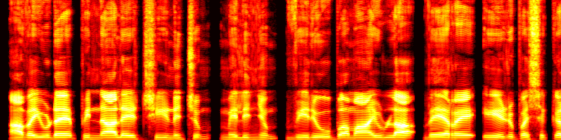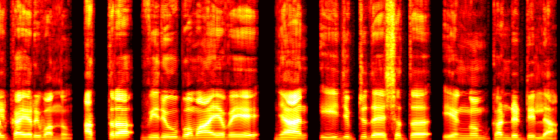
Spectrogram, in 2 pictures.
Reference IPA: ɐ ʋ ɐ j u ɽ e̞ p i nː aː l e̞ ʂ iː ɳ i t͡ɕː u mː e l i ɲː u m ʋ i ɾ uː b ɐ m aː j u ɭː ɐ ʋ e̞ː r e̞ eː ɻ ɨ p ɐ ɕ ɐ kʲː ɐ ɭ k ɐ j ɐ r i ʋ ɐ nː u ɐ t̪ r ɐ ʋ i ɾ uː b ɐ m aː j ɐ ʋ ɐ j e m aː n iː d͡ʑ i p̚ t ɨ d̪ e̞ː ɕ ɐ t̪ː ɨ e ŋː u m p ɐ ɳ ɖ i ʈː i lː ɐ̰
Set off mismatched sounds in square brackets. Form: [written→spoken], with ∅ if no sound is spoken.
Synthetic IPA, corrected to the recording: ɐ ʋ ɐ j u ɽ e̞ p i nː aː l e̞ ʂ iː ɳ i t͡ɕː u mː e l i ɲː u m ʋ i ɾ uː b ɐ m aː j u ɭː ɐ ʋ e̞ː r e̞ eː ɻ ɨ p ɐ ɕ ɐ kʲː ɐ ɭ k ɐ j ɐ r i ʋ ɐ nː u ɐ t̪ r ɐ ʋ i ɾ uː b ɐ m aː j ɐ ʋ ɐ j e [m→ɲ] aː n iː d͡ʑ i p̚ t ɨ d̪ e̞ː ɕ ɐ t̪ː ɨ e ŋː u m [p→k] ɐ ɳ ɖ i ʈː i lː ɐ̰

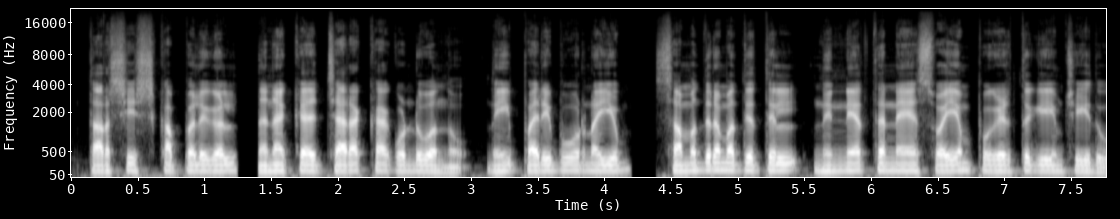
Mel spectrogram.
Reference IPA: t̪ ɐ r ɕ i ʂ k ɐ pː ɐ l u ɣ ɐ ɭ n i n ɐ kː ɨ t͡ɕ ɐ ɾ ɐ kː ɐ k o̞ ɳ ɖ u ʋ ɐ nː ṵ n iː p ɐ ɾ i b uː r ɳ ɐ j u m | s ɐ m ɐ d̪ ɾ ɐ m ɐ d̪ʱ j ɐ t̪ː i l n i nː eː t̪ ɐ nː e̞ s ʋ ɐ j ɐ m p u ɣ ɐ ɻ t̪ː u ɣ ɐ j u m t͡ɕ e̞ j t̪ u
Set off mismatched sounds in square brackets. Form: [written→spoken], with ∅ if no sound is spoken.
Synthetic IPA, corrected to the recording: t̪ ɐ r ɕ i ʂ k ɐ pː ɐ l u ɣ ɐ ɭ n i n ɐ kː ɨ t͡ɕ ɐ ɾ ɐ kː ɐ k o̞ ɳ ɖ u ʋ ɐ nː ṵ n iː p ɐ ɾ i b uː r ɳ ɐ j u m | s ɐ m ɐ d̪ ɾ ɐ m ɐ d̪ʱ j ɐ t̪ː i l n i nː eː t̪ ɐ nː e̞ s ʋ ɐ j ɐ m p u ɣ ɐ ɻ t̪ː u ɣ ɐ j u m t͡ɕ e̞ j t̪ u

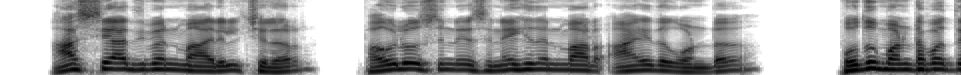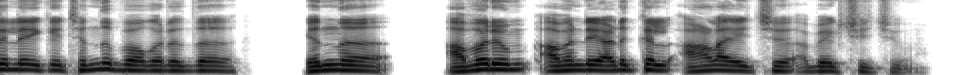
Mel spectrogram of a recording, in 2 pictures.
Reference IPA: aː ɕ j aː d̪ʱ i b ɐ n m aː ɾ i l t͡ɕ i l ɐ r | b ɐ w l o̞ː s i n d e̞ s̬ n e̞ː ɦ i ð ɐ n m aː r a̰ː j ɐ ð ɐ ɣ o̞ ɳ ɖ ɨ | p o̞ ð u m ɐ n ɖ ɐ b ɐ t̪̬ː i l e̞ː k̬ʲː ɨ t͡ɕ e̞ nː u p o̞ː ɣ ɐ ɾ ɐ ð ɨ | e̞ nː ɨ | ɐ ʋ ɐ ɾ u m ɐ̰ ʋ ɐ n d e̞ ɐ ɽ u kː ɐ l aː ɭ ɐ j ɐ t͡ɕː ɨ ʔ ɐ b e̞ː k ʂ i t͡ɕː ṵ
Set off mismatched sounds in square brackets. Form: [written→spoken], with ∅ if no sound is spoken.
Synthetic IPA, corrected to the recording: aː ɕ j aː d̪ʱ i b ɐ n m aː ɾ i l t͡ɕ i l ɐ r | [b→p] ɐ w l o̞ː s i n d e̞ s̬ n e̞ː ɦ i ð ɐ n m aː r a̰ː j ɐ ð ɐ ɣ o̞ ɳ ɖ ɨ | p o̞ ð u m ɐ [n→ɳ] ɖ ɐ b ɐ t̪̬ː i l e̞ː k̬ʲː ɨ t͡ɕ e̞ nː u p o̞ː ɣ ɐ ɾ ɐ ð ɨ | e̞ nː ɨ | ɐ ʋ ɐ ɾ u m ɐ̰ ʋ ɐ n d e̞ ɐ ɽ u kː ɐ l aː ɭ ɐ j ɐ t͡ɕː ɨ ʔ ɐ b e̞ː k ʂ i t͡ɕː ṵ

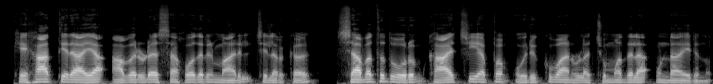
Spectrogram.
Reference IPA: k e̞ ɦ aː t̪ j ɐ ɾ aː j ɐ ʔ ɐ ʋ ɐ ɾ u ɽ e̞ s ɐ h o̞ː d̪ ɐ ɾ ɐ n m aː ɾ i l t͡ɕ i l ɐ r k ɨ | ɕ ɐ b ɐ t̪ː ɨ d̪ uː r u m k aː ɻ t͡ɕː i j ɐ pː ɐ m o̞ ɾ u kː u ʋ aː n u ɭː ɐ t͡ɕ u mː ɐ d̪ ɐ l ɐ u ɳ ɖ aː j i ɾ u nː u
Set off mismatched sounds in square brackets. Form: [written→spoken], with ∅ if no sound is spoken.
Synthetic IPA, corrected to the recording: k e̞ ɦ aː t̪ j ɐ ɾ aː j ɐ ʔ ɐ ʋ ɐ ɾ u ɽ e̞ s ɐ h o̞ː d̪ ɐ ɾ ɐ n m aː ɾ i l t͡ɕ i l ɐ r k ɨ | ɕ ɐ b ɐ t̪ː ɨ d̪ uː r u m k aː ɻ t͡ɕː i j ɐ pː ɐ m o̞ ɾ u kː u ʋ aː n u ɭː ɐ t͡ɕ u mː ɐ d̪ ɐ l ɐ u ɳ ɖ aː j i ɾ u nː u

